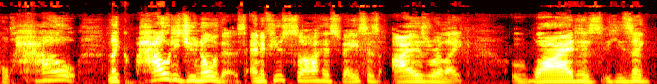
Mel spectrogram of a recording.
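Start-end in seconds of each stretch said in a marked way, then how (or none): 0.0-2.5 amazed disbelief. Retold or imitated.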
